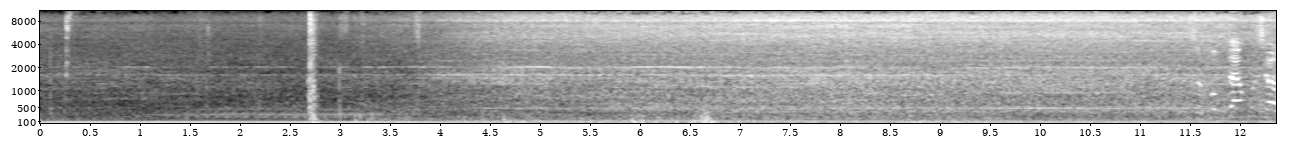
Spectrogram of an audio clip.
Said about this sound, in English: listen to how smooth and quiet the engine is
